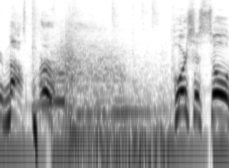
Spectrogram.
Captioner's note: car engine roars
